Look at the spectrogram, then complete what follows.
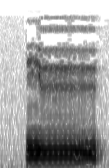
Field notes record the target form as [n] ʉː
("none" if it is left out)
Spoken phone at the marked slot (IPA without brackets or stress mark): n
